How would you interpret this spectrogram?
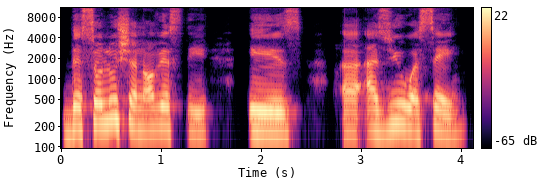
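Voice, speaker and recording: A woman in her fifties with a loud voice, talking in a reflective, assertive way as a podcast host and pausing often on fillers. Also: on the low side. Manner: assertive, unhurried, thoughtful with filler pauses. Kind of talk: reflective conversational talk.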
